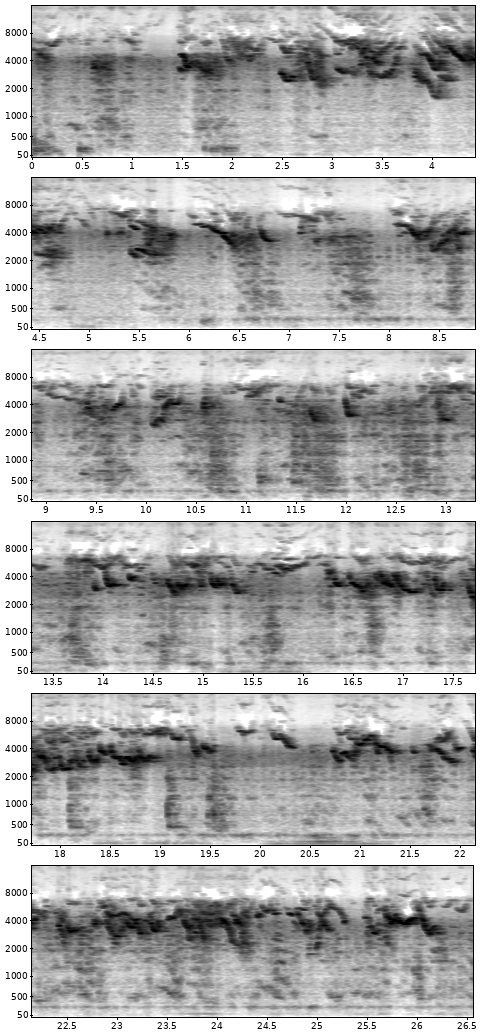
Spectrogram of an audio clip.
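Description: Coconut oil expeller running with a steady hum, its hopper stirrer turning through ground copra, with busy high-pitched chirping over it.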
